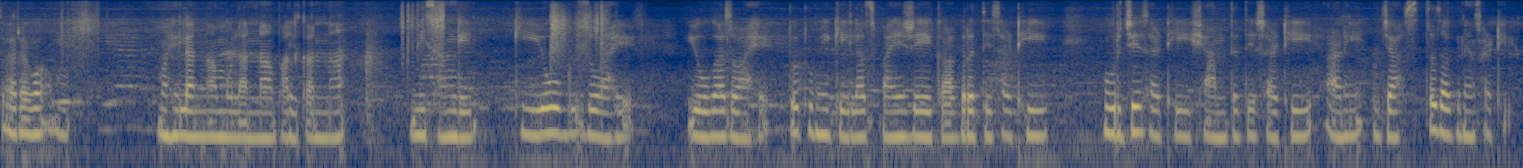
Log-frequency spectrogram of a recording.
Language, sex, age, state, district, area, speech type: Marathi, female, 30-45, Maharashtra, Nanded, urban, spontaneous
